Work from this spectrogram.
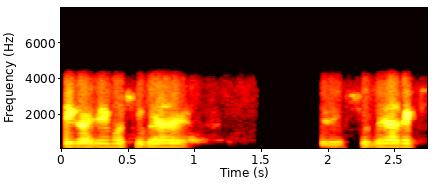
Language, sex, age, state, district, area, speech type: Odia, male, 60+, Odisha, Gajapati, rural, conversation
